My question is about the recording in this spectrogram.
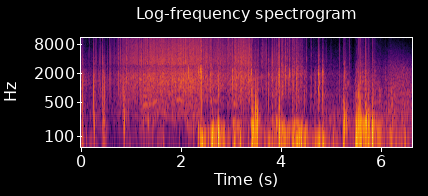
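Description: Aerial fireworks shells bursting: a sharp bang at the start, then a dense crackling hiss of many small reports for about three seconds, followed by a run of low booms and sharp bangs.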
